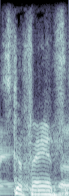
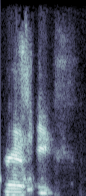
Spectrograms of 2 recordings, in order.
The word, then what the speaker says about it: Stefanski: And I feel like um, our coach, uh, Kevin, I'm going to butcher his last name Stefanski. Uh, Stefanski. – Stefanski.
